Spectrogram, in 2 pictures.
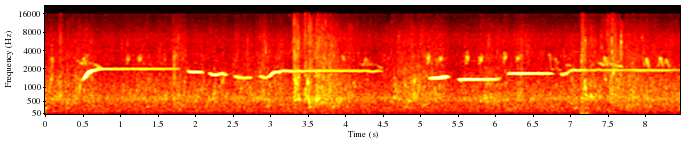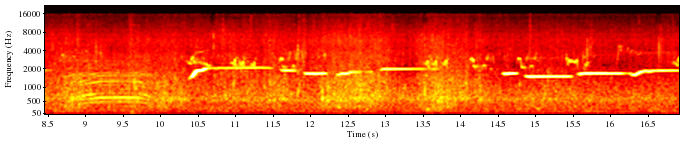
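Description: Small bird singing beside a stream: clear, high whistled notes, some held long and level, others short and sliding, repeated in phrases over a steady wash of flowing water.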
